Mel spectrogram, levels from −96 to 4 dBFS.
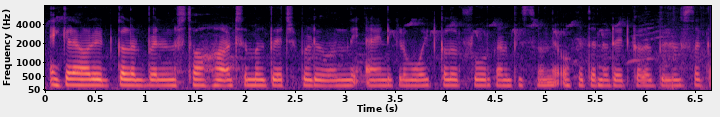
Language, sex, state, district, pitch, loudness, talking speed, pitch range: Telugu, female, Andhra Pradesh, Srikakulam, 200 Hz, -29 LUFS, 215 wpm, 195-200 Hz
